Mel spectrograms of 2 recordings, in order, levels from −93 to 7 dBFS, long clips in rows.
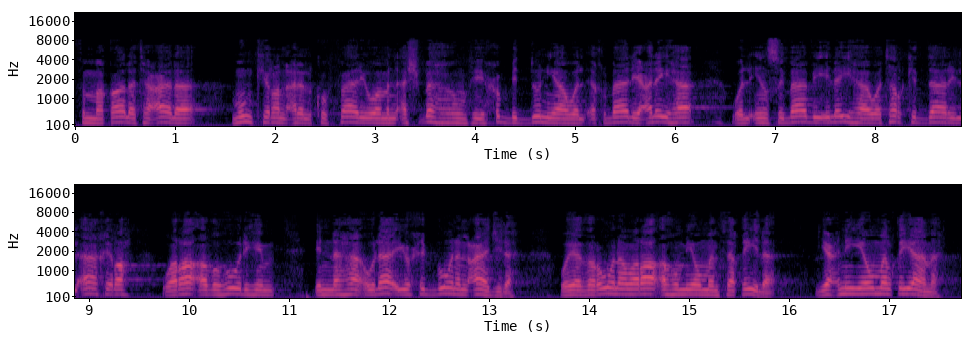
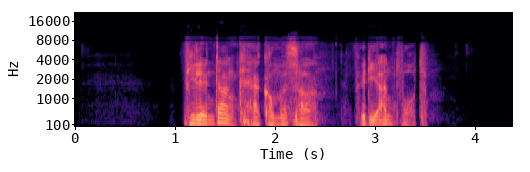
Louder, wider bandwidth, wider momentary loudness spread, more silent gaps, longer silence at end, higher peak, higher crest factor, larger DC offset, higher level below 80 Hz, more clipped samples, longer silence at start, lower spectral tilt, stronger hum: second, -41 LUFS vs -18 LUFS; about the same, 8.4 kHz vs 9.2 kHz; second, 9 LU vs 15 LU; neither; second, 0.2 s vs 0.85 s; second, -24 dBFS vs -2 dBFS; about the same, 18 dB vs 18 dB; neither; second, -76 dBFS vs -54 dBFS; neither; second, 0.05 s vs 1.1 s; about the same, -6 dB/octave vs -5 dB/octave; neither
